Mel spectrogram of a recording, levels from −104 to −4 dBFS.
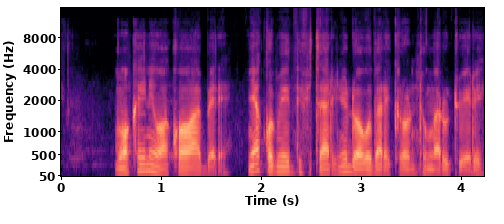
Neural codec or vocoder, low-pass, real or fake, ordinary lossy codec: none; 14.4 kHz; real; Opus, 24 kbps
